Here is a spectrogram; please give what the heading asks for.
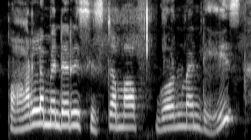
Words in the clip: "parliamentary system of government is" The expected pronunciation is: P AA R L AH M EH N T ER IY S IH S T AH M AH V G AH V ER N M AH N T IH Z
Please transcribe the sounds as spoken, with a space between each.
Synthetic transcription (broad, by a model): P AA R L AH M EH N T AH IY S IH S T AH M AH P G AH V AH N M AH N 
